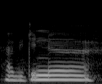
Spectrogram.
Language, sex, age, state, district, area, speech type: Bodo, female, 60+, Assam, Kokrajhar, rural, spontaneous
